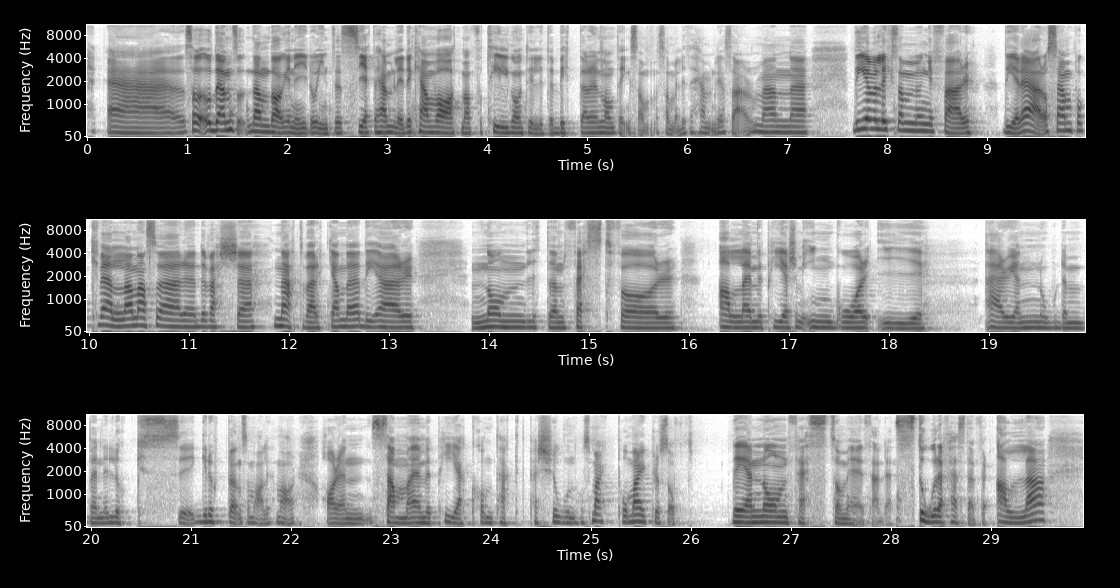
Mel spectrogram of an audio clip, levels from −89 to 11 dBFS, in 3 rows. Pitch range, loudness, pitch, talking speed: 150-180 Hz, -21 LUFS, 165 Hz, 170 wpm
